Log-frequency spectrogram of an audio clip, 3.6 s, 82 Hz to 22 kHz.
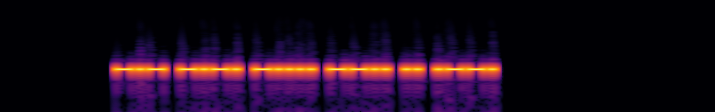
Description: Morse code, heard as a keyed tone, about 58 wpm, spaced as for 51 wpm, 700 Hz. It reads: KC6ZIP
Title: Speed Racing - USA 2x3 Call Signs 45wpm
